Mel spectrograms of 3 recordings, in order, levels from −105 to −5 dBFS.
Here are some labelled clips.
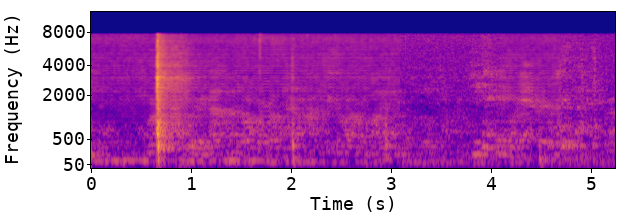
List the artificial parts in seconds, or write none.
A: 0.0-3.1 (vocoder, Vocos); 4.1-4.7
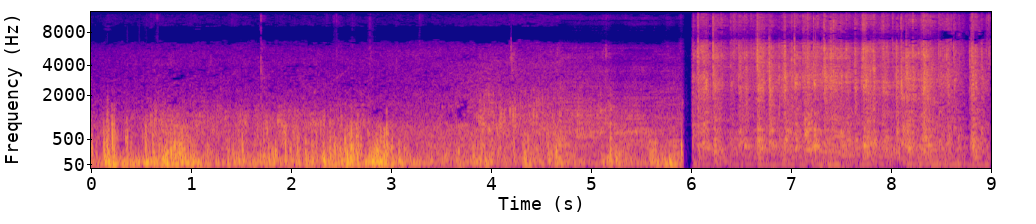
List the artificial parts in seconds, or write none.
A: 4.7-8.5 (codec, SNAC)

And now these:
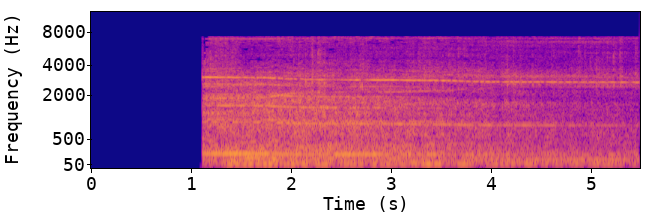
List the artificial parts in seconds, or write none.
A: none

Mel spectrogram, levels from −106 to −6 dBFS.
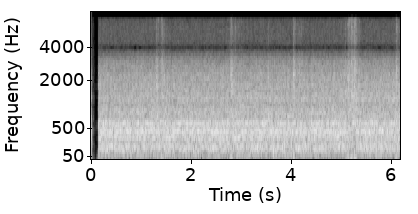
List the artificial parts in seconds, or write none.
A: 0.0-0.5 (vocoder, BigVGAN v2)

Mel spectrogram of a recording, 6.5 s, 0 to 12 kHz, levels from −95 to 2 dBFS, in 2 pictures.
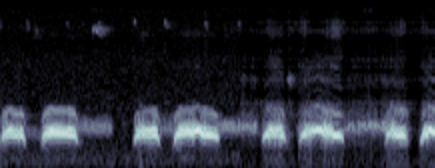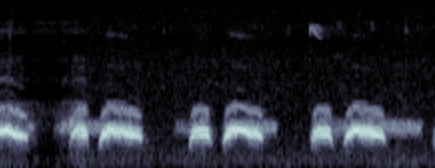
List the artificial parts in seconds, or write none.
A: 1.8-3.9 (codec, HILCodec)

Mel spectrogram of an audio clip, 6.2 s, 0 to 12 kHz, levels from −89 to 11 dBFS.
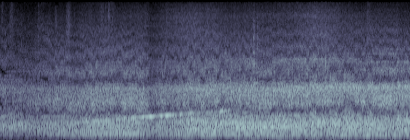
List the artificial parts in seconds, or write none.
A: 0.7-3.7 (vocoder, Vocos)

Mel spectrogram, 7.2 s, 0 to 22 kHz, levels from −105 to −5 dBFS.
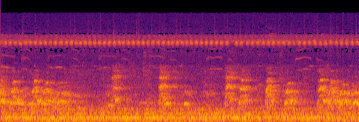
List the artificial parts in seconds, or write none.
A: none

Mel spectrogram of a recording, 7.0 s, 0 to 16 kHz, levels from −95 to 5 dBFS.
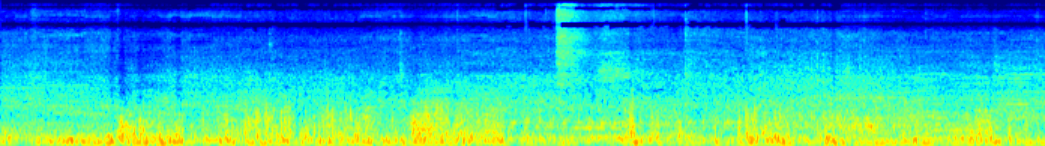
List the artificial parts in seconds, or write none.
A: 0.0-1.6 (codec, SNAC); 2.4-3.3; 5.6-7.0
